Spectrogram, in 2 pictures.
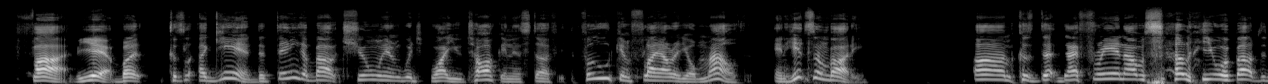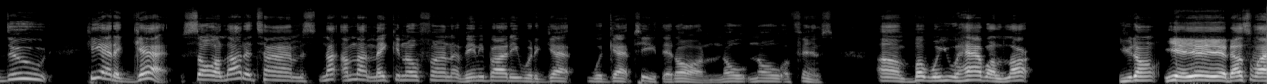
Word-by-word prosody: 5, 180 0 +5
yeah, 185 +9 +6
but 165 - 0 0.3
cause 185 -2 -4
l - - -9
again, 180 - -2
the 145 - -4
thing 265 - -5
about 200 -4 -2
chewing 205 -5 -5
which 155 -2 -8
while 160 +2 -1
you 130 -4 -6
talking 200 - -2
and 120 - -10
stuff 140 -1 -7
i - - -22 0.2
food 275 +3 -1
can 195 -6 -4
fly 190 +3 0
out 170 -1 +1
of 140 - -5
your 125 -2 -5
mouth 130 - -2 0.3
and 135 - -5
hit 310 +6 -1
somebody. 250 -10 -1 1.1
Um, 225 -3 +3
'cause 200 -8 -5
that 145 -7 -1
that 205 +1 +1
friend 250 0 -1
I 235 - +3
was 220 -2 +5
telling 245 -7 +3
you 235 -1 0
about, 220 -3 +2
the 180 - -12
dude, 240 +6 -3 0.4
he 290 - -3
had 275 -5 +2
a - - 0
gap, 135 - +1
so 220 -3 -2
a - - +1
lotta 240 +3 -2
times 190 -8 -6
not 225 +6 -4
I'm 195 +4 -6
not 220 -5 -3
making 190 +3 -4
no 195 -1 -3
fun 190 -2 -7
of 155 -4 -10
anybody 175 0 -2
with 145 -3 -8
a - - -8
gap 150 +4 -4 0.2
with 140 -1 -9
gap 145 -3 -4
teeth 150 -9 -9
at 120 - -7
all, 125 -8 -3
no 135 +8 -9
no 140 +1 -9
offense, 120 -5 -13 0.4
um, 160 -5 -1
but 190 +8 +1
when 170 +1 0
you 180 -2 -3
have 200 +3 +3
a 160 - +2
lar 170 +7 -1 0.9
You 155 +4 -2
don't 185 -1 +3
Yeah, 185 +1 +7
yeah, 200 +3 +10
yeah, 175 - +8
that's 190 +4 +4
why 180 -3 +6
180 Hz, 190 wpm, -22 LUFS, 150-215 Hz, 1.1 s, yeah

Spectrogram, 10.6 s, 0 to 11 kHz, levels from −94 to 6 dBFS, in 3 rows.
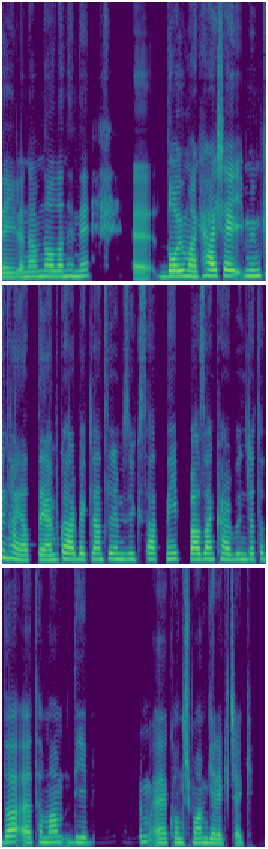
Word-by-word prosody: değil. 180 0 -3
Önemli 205 +2 -2
olan, 215 0 +1
hani, 225 +1 -2 0.6
eee, 115 -3 -4 0.2
doymak. 220 -1 +5
Her 235 0 +6
şey 235 -1 +3
mümkün 235 +4 +2
hayatta, 200 -5 -1
yani, 200 0 +2
bu - - -10
kadar 225 -2 +4
beklentilerimizi 220 0 -1
yükseltmeyip 230 +1 -3
bazen 225 0 +4
karbonhidrata 220 0 -2
da, 230 +1 +4
eee, 205 - 0
tamam 215 +1 -2
diyebilirim. 205 -1 -6 0.6
Eee, 190 - -2
konuşmam 195 0 -3
gerekecek. 180 -3 -5
220 Hz, 135 wpm, -21 LUFS, 200-225 Hz, 0.6 s, Her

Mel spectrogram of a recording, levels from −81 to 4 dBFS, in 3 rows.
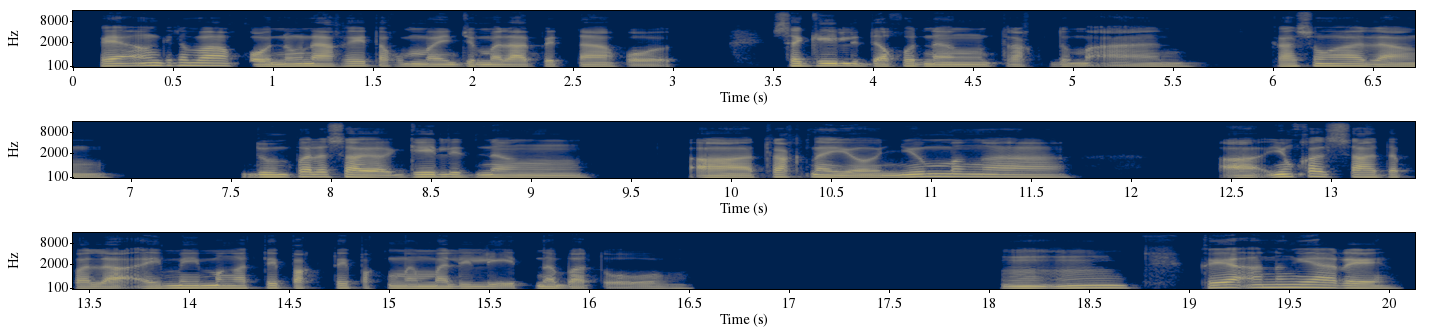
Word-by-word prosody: Kaya 145 +1 +4
ang 165 - +3
ginawa 165 -2 +3
ko, 110 - +2
no'ng 130 +2 +2
nakita 130 +1 +1
kong 130 +1 -2
medyo 120 -1 0
malapit 115 0 +1
na 115 -1 +2
'ko, 95 -2 -4 0.5
sa - - +1
gilid 145 -1 +2
ako 125 +1 +1
ng 115 -2 0
truck 110 -2 -5
dumaan. 100 0 -5 0.4
Kaso 130 +2 0
nga 140 -1 +2
lang, 105 -2 -2 0.6
do'n 140 0 +3
pala 150 -1 +3
sa 130 -4 +4
gilid 140 0 +1
ng, 125 -2 -1 0.6
ah, 110 -1 +3
truck 135 +4 -1
na 130 - +4
'yon, 110 0 +1
'yong 155 +4 +3
mga, 140 -5 0 0.8
ah, 115 +1 +2
'yong 155 +2 +4
kalsada 140 -5 +1
pala 120 -5 0
ay 120 +2 -1
may 140 0 +2
mga 135 -2 +1
tipak-tipak 135 -1 -3
ng 125 -1 -1
maliliit 115 -4 -2
na 115 - +1
bato. 100 +3 -6 1.6
Mm. 130 +5 0 0.3
Kaya 165 +2 +3
ang 175 +1 0
nangyari, 155 -7 +3
130 Hz, 140 wpm, -24 LUFS, 115-140 Hz, 1.6 s, Kaya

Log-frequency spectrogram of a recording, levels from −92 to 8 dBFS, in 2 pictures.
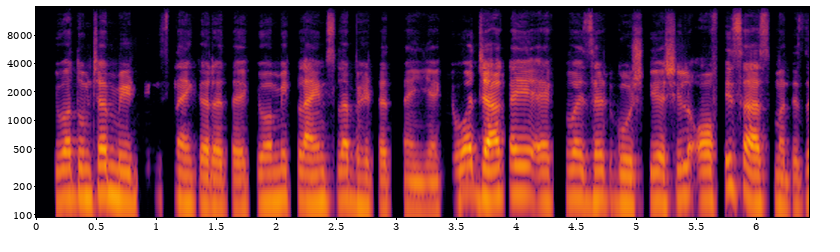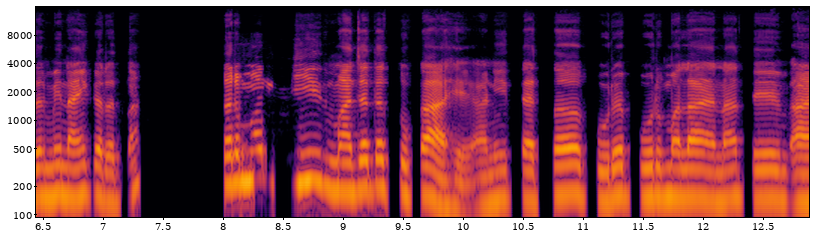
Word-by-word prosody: किंवा 150 +1 +1
तुमच्या 155 +2 +2
मीटिंग्स 145 -1 -2
नाही 130 -3 -1
करत 120 -2 0
आहे 115 - -1
किंवा 135 +3 -3
मी 145 +1 -1
क्लायंटसला 140 0 0
भेटत 120 -1 -4
नाहीये 110 -1 -4
किंवा 155 +8 0
ज्या 150 0 +9
काही 165 0 +3 0.2
एक्स-वाय-झेड 145 0 -3
गोष्टी 130 +1 -2
असतीलल 150 +4 -1
ऑफिस 150 +4 -1
आवर्समध्ये, 130 -2 +1
जर 155 - +1
मी 160 +2 +1
नाही 160 0 +1
करत 145 -5 -1
ना. - - -4 0.7
तर 210 - +5
मग 235 +2 +4 0.3
मी 225 +1 +4
माझ्या 180 +1 +3
त्या 195 0 +2
चुका 165 -3 -1
आहे 115 -3 -1
आणि 130 +6 -4
त्याचं 165 +4 +2
पुरेपूर 155 +2 -1
मला 155 0 +3
आहे 145 - 0
ना, 145 +2 -1
ते 150 -1 -2
आय 140 -1 0
145 Hz, 180 wpm, -21 LUFS, 135-160 Hz, 0.7 s, ज्या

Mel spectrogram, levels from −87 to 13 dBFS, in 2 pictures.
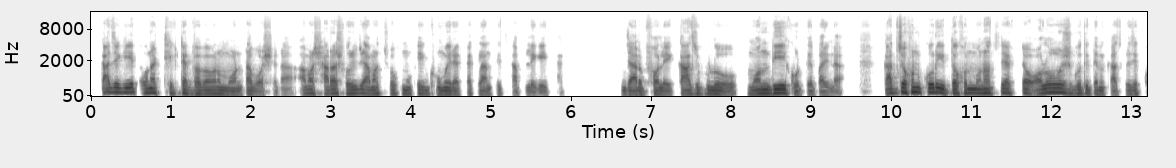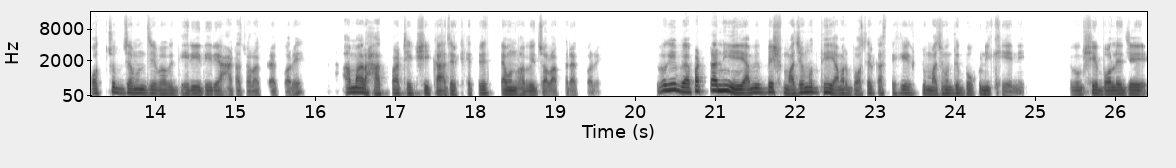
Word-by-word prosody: কাজে 150 +1 +2
গিয়ে 150 +1 +5
তখন 135 +1 -1
আর 135 - -5
ঠিকঠাকভাবে 110 -3 -3
আমার 110 0 0
মনটা 95 +2 -4
বসে 85 - -10
না। - - -12 0.2
আমার 115 +2 -2
সারা 110 +2 -1
শরীরে, 115 +2 -1
আমার 110 0 -2
চোখ-মুখে 105 +1 -6 0.2
ঘুমের 100 0 -1
একটা 90 +2 -15
ক্লান্তির 95 -2 -8
ছাপ - - -12
লেগেই 75 +1 -8
থাকে, - - -31 0.7
যার 95 0 0
ফলে 95 -3 -2 0.2
কাজগুলো 105 +1 -1 0.4
মন 110 +2 +2
দিয়েই 125 0 +7
করতে 95 0 -7
পারি 85 -1 -6
না। - - -8 0.6
কাজ 125 +1 +1
যখন 155 +2 +6
করি, 145 0 +7 0.2
তখন 125 +1 +1
মনে 125 +1 +3
হচ্ছে 130 +2 -5
একটা 130 - -4 0.2
অলস 140 +3 +5
গতিতে 115 -2 -3
আমি 100 - -3
কাজ 90 - -7
করি, 100 - -9
যে 105 - -8
কচ্ছপ 130 +4 -3
যেমন 125 -1 +3
যেভাবে 110 -2 -2
ধীরে 110 +1 -2
ধীরে 105 0 -3
হাঁটা 95 +1 -8
চলাফেরা 90 -1 -10
করে, - - -7 0.6
আমার 145 0 +5
হাত 105 0 -2
পা 115 - -1
ঠিক 110 -2 -2
সেই 110 - -1
কাজের 95 0 -2
ক্ষেত্রে 115 - -5 0.2
তেমনভাবে 95 -3 +1
চলাফেরা - - -8
করে - - -16 0.7
এবং 195 +5 +4
এই 225 - +7
ব্যাপারটা 185 +6 +4
নিয়ে 180 -9 +9 0.2
আমি 140 +3 +4 0.2
বেশ 155 -2 +3
মাঝেমধ্যেই 140 +4 +3
আমার 115 -1 -1
বসের 100 +5 -4
কাছ 115 - -5
থেকে 110 +2 -6
একটু 115 +3 -10
মাঝেমধ্যেই 110 0 -2
বকুনি 105 +3 -2
খেয়ে 80 -4 -10
নিই। - - -14 0.6
এবং 100 0 -4
সে - - -1
বলে 105 +1 +3
যে, 110 - +4
110 Hz, 180 wpm, -20 LUFS, 100-125 Hz, 0.7 s, নিয়ে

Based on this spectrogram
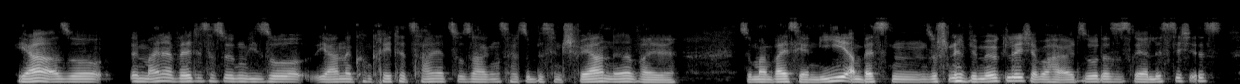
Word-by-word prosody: Ja. 135 +3 +5
Also, 125 0 0 0.2
in 140 -1 -1
meiner 145 +2 0
Welt 145 +1 +2
ist 145 +1 -9
das 145 0 -7
irgendwie 135 -2 -2
so 125 -1 -1
ja, 120 0 0
'ne 125 0 -1
konkrete 130 0 -5
Zahl 130 +1 -4
jetzt 130 -1 -4
zu 125 - -7
sagen 120 -1 -2
ist 125 - -11
halt 120 - -6
so 115 - -5
'n - - -6
bisschen 115 -2 -8
schwer, 125 +4 +3
ne? 130 0 +1
Weil 110 -1 -1 0.6
so 115 - -6
man 115 0 +1
weiß 125 0 +4
ja 115 -1 +2
nie 140 +10 +4
am 120 -1 +2
besten, 120 -2 -1
so 130 +2 0
schnell 150 +2 +2
wie 130 - +2
möglich, 155 +3 +3
aber 115 0 0
halt 115 0 0
so, 130 +1 +1
dass 125 -1 -1
es 135 +6 -10
realistisch 125 +5 -1
ist. 155 0 -6
125 Hz, 205 wpm, -22 LUFS, 120-135 Hz, 0.6 s, Ja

